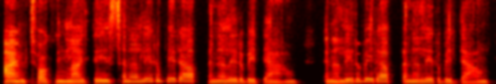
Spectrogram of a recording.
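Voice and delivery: no urgency, just a gentle even murmur; mild, flat intonation. Shown as a demonstration. Coach shows the audience non-urgent speech, fast and soft. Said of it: "If intonation is very mildly".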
